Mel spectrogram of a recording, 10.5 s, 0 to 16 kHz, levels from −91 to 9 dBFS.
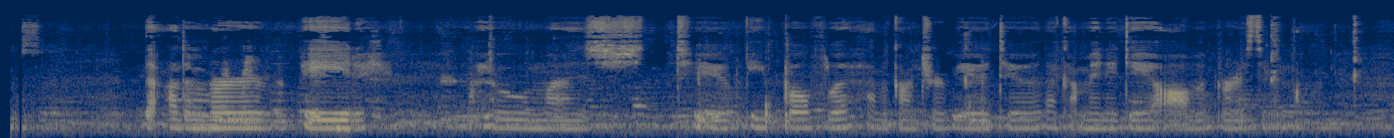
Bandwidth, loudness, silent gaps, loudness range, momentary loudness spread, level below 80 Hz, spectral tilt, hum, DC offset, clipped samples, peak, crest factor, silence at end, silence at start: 11.5 kHz; -33 LUFS; none; 5 LU; 16 LU; -72 dBFS; -3 dB/octave; none; under 0.1%; under 0.1%; -12 dBFS; 22 dB; 0 s; 0.05 s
